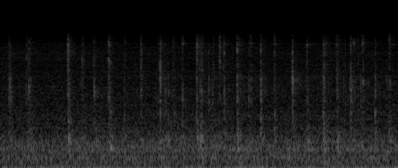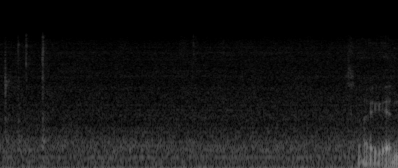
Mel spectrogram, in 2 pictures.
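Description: Typing on a computer keyboard during a Standard Magic: The Gathering match, a steady run of soft key clicks over a low background hum, with a louder rustle near the end.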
